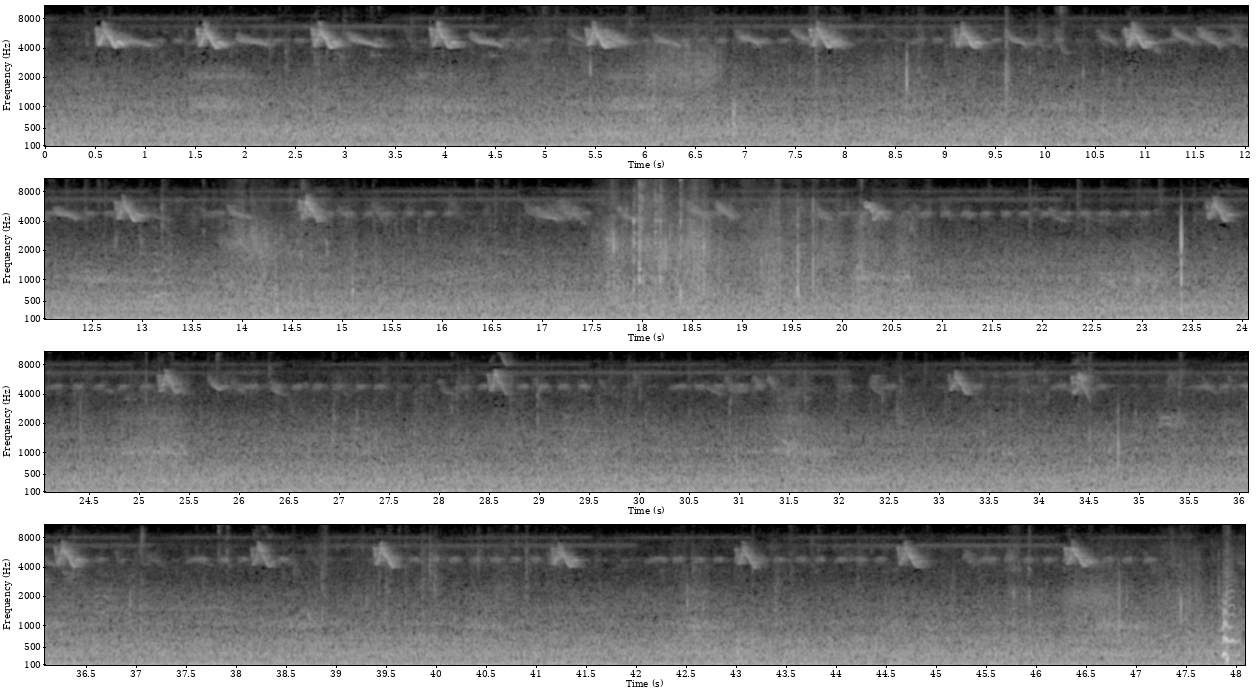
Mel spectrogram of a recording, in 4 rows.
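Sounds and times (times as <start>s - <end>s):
low background rush: 0.0s - 48.0s.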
